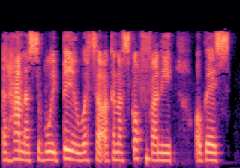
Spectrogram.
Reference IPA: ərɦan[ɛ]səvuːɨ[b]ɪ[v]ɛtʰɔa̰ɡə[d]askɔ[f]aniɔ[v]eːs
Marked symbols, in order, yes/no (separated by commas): no, yes, no, no, yes, no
